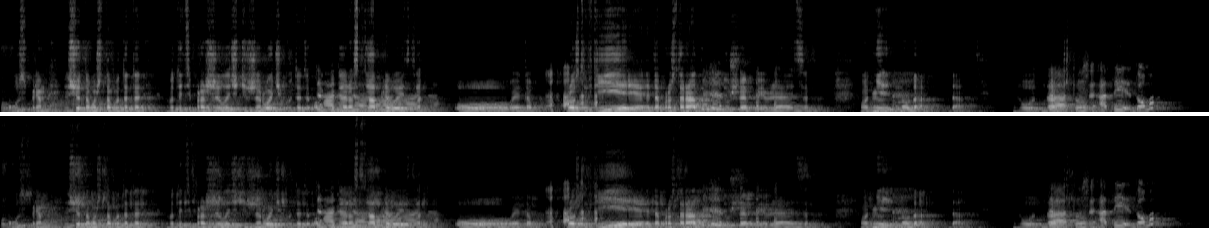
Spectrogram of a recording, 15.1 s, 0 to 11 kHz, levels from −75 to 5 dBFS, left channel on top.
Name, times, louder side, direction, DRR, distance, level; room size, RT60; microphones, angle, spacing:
voice 1, 0.0-1.8 2.1-5.3 5.7-6.7 7.1-10.1 10.4-11.6 11.8-12.1 12.7-13.6, left 1 dB, 75° left, 8 dB, 5.2 m, -31 dB
voice 2, 0.6-1.0 3.9-5.5 6.8-7.1 8.8-9.1 11.1-11.5 13.0-14.4, left 2 dB, 10° left, 6 dB, 1.1 m, -36 dB
25.5 x 15.5 x 8.8 m, 0.77 s
head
